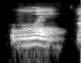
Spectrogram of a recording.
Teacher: Sifat huruf dia bergetar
